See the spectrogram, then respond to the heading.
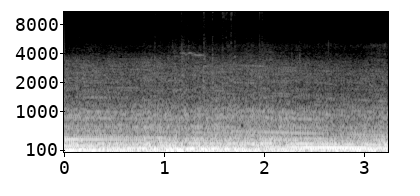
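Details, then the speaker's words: Subaru Legacy GT with destroyed clutch, hard throttle test; engine drone holds steady near 5,000 rpm while speed climbs instead of revs rising with road speed; badly slipping, burned clutch. "see how it stayed at like five grand but it was like the speed was climbing means the clutch was slipping pretty bad"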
